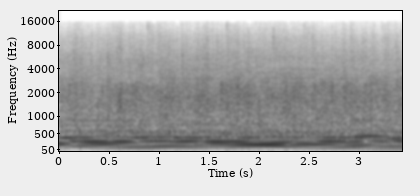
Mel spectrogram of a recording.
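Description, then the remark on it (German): A church audience gives a mighty round of applause after a prayer, a steady, dense wash of clapping that lasts the whole stretch, while sustained low keyboard chords hold underneath without any talking. “Lass uns hier mal einen mächtigen Applaus geben.”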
